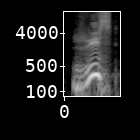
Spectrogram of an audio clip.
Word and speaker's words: wrist: WRIST, क्या पढ़ेंगे? रिस्ट, इसमें भी R से पहले W है।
